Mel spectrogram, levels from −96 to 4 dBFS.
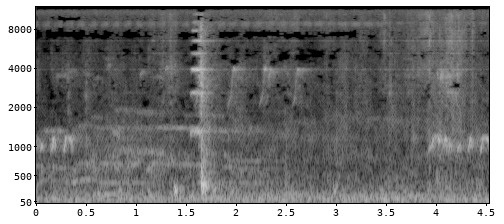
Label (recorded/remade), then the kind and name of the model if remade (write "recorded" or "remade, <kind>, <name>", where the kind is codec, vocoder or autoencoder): remade, vocoder, Vocos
